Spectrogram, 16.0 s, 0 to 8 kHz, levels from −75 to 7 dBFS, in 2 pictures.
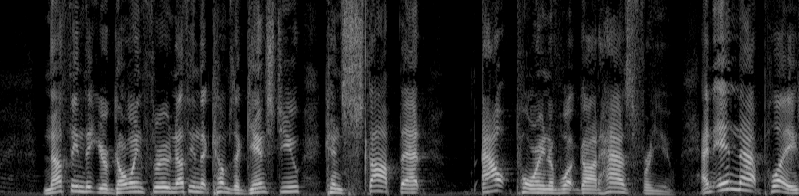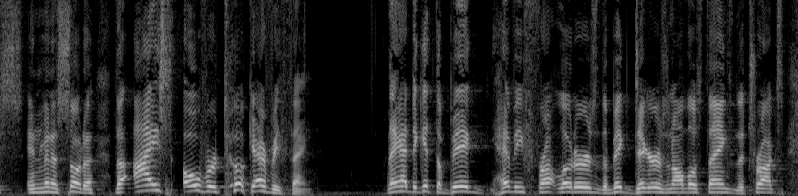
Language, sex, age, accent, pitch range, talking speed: English, male, 40-59, American, 145-190 Hz, 185 wpm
